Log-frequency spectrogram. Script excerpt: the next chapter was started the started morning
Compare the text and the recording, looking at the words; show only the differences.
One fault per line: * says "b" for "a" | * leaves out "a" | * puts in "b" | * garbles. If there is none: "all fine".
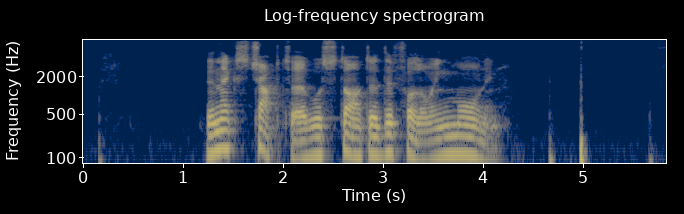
* says "following" for "started"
